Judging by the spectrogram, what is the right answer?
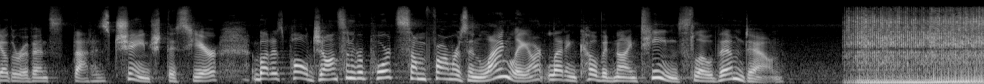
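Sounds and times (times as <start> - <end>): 
speech: 0.0 - 8.6
heavy tractor engine roaring during tractor pull: 8.4 - 9.8.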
